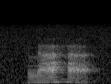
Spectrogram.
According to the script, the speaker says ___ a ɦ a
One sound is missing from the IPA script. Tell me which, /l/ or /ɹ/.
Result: l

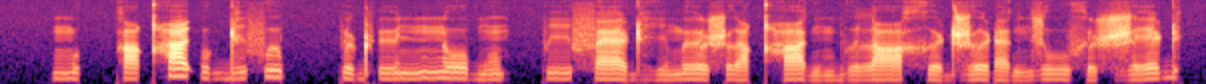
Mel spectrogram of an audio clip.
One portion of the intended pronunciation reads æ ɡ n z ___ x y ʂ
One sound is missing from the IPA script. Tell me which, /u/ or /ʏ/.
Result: u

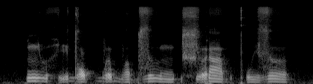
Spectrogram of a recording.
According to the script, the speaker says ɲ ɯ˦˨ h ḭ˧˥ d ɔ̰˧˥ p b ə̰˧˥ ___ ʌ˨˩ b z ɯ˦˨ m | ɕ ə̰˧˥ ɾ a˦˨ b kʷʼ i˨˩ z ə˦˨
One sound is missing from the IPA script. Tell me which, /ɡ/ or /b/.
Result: b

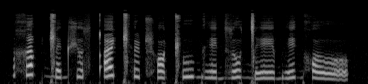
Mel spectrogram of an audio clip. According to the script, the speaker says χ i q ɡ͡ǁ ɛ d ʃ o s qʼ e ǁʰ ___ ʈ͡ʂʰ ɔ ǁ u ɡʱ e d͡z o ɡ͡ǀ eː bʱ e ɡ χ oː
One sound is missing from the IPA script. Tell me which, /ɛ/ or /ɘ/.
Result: ɘ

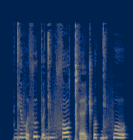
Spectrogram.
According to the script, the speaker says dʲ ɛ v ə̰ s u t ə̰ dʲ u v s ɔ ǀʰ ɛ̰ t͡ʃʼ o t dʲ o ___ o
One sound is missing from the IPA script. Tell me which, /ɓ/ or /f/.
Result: f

